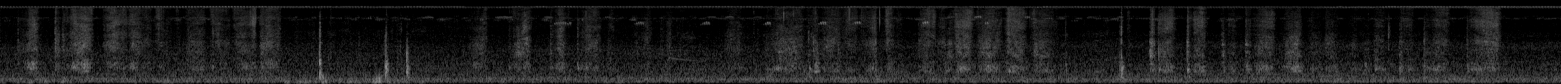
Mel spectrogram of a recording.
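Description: A paintbrush rubbing wet paint onto rough wooden stair boards in a series of short, irregular scratchy strokes.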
